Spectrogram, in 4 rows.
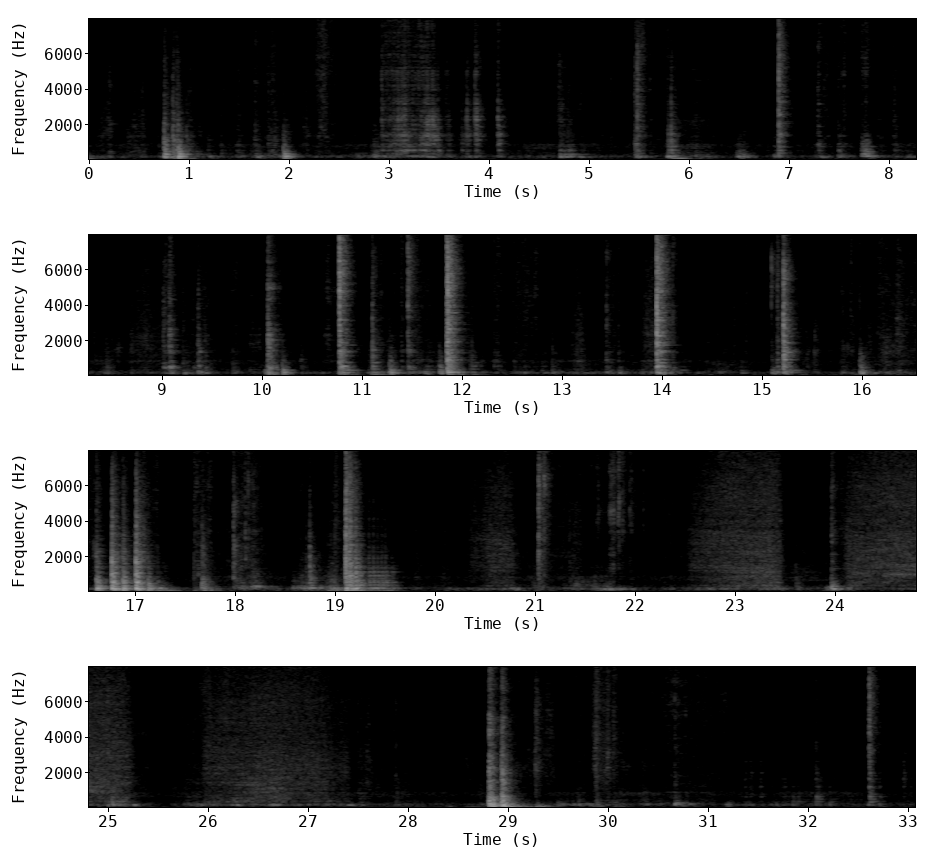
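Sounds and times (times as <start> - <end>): plastic panels knocking and rattling: 16.0 - 18.0.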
